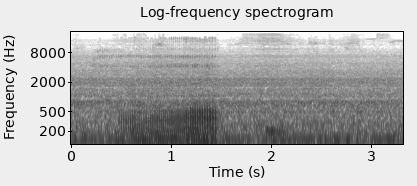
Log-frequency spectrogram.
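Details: French Bulldog Gonta sleeping contentedly while held in someone's arms; a single low, rasping snore of about one second with a buzzy layered tone, then quiet breathing over a steady low hum.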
